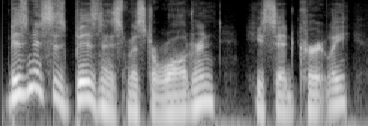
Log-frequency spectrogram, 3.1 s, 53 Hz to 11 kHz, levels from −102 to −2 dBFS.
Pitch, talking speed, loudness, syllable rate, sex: 135 Hz, 155 wpm, -20 LUFS, 5.3 syllables/s, male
